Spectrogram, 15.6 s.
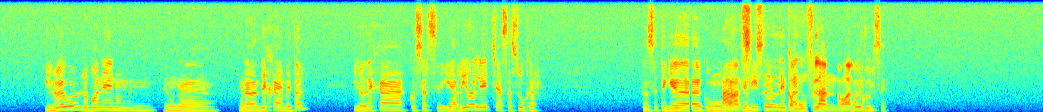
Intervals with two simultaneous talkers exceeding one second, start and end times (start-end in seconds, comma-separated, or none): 10.8-12.1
